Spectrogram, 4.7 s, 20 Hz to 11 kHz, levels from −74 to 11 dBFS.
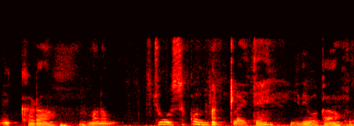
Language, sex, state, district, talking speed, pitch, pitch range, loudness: Telugu, male, Andhra Pradesh, Annamaya, 65 wpm, 140 Hz, 125-165 Hz, -23 LUFS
